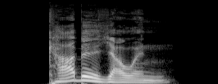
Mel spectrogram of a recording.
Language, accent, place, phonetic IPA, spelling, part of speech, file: German, Germany, Berlin, [ˈkaːbl̩ˌjaʊ̯ən], Kabeljauen, noun, De-Kabeljauen.ogg
- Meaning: dative plural of Kabeljau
